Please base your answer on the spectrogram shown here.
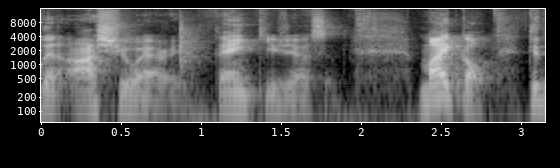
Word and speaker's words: ossuary: thank you joseph says i think ossuary is pronounced ossuary thank you so there we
